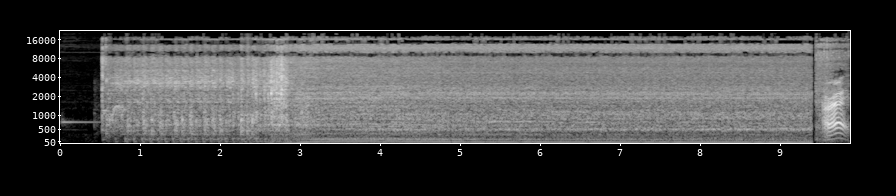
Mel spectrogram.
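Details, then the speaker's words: 2016 Chevy Malibu 1.5T first start after head gasket replacement for oil leaking from head oil passages; quick crank, brief rev flare, then smooth steady idle with no ticking or knocking. "right, well, it's running. I'm gonna let it come up to temp, monitor coolant level, make sure it doesn't run low, and yeah, there we go."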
